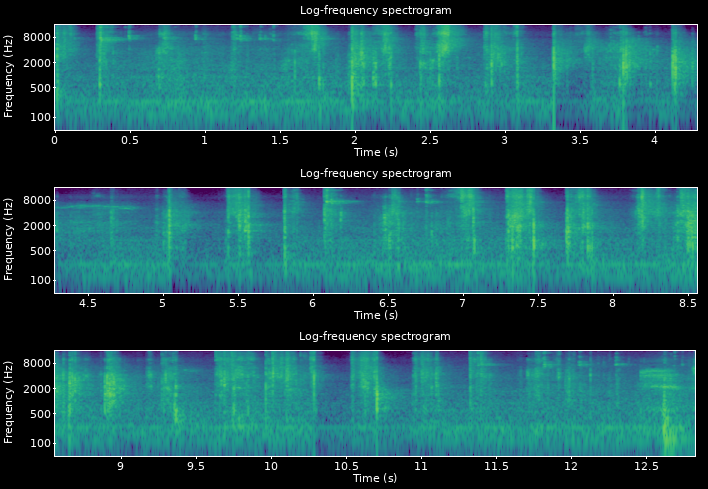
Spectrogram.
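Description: Tarot cards shuffled by hand at close range, a long run of crisp riffling and slapping bursts in an uneven rhythm with short pauses between them, and no talking.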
